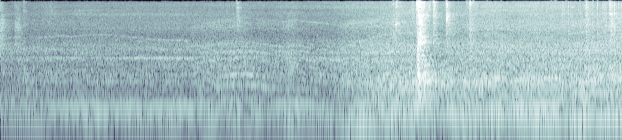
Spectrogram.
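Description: Heavy Caterpillar wheel loaders' diesel engines running while their steel arm attachments push against a marble column. The engines rise under load about seven seconds in, with a single sharp knock a little after eight seconds.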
